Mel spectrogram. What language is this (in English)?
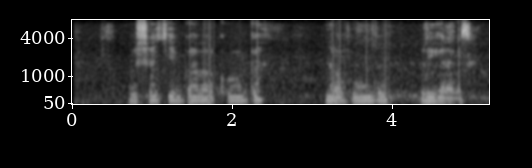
Kinyarwanda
